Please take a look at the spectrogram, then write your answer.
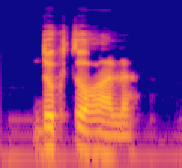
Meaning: doctoral
- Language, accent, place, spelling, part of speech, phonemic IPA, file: French, France, Lyon, doctoral, adjective, /dɔk.tɔ.ʁal/, LL-Q150 (fra)-doctoral.wav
